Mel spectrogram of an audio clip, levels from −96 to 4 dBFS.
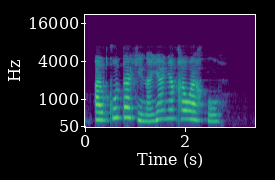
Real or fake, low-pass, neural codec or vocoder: fake; 7.2 kHz; codec, 16 kHz, 8 kbps, FunCodec, trained on LibriTTS, 25 frames a second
